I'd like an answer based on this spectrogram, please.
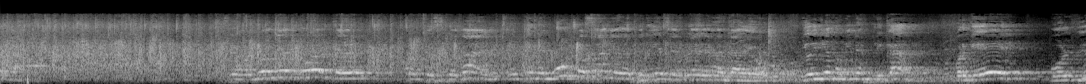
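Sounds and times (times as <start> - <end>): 
audience applause: 0.0 - 7.7
speech: 2.3 - 10.8.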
